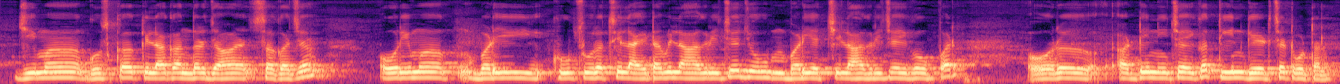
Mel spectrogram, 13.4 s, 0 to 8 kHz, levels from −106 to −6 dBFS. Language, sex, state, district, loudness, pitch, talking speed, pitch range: Marwari, male, Rajasthan, Nagaur, -13 LUFS, 145 Hz, 165 wpm, 140-155 Hz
